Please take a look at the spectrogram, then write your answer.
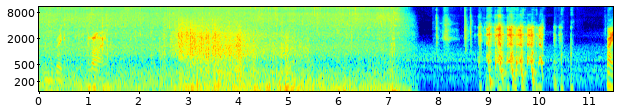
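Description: A thunderstorm in the pirate video game Sea of Thieves: a loud, steady roar of heavy rain with low rumbling thunder for about seven seconds, then it cuts off abruptly to quieter, intermittent sounds.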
